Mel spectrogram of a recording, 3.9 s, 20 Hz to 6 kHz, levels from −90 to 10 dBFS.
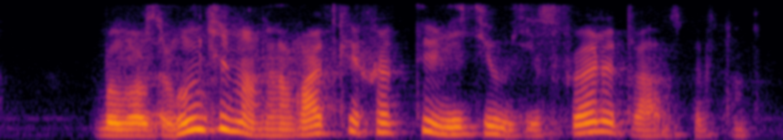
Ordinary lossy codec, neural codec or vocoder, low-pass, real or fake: AAC, 48 kbps; autoencoder, 22.05 kHz, a latent of 192 numbers a frame, VITS, trained on one speaker; 5.4 kHz; fake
